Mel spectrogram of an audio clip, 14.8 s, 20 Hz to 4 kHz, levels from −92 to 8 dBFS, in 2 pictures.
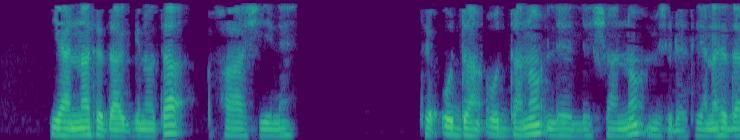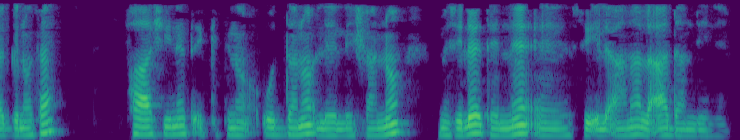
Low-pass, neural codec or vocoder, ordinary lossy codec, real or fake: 3.6 kHz; none; MP3, 24 kbps; real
